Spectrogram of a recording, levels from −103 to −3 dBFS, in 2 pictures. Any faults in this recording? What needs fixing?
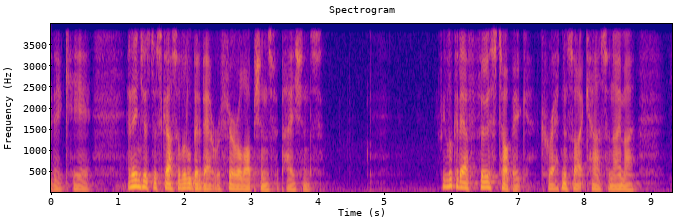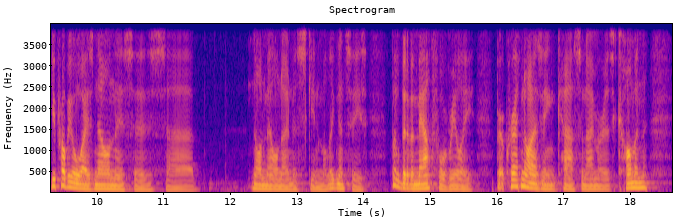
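No faults turn up in this review, so nothing needs to be fixed.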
